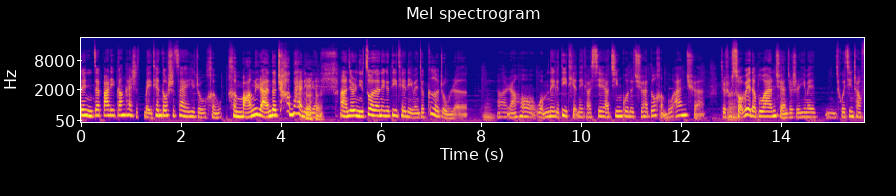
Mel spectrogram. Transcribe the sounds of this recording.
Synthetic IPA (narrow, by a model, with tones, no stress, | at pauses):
swɔ˧˥i˧˥ni˨˩t͡sa˥˩ɪpa˥li˥˩kɑ˥ŋkʰa˥ɪʂɻ̩˨˩˦me˨˩ɪt̪ʰjɛ˥nt̪̬o˥ʊʂɻ̩˥˧t͡sa˥˧ɪi˥˩ʈ͡ʂʊ˨˩˦ŋxə˨˩nxə˨˩nmɑ˧˥ŋɻa˧˥nd̪ə˧ʈ͡ʂʰɑ˥˧ŋt̪a˥˩ɪli˨˩mjɛ˥˩nɐ˥˧t͡ɕjo˥˧ʊʂɻ̩˥˩ni˨˩t͡swɔ˥˧t͡sa˥˧ɪna˥˩ɡə˩t̪i˥˩t̪ʰjɛ˧˥li˨˩mjɛ˥˧nt͡ɕjo˥˩ʊkɤ˥˩ʈ͡ʂʊ˨˩ŋɻə̰˧˥n | ə˧ɻa˧˥nxo˥˩ʊwɔ˨˩mə˦ne˥˩ɡə˩t̪i˥˩t̪ʰjɛ˨˩ne˥˩t̪ʰjɑ˧˥ʊɕjɛ˥˧njɑ˥˩ʊt͡ɕi˥ŋkwɔ˥˩d̪ə˩t͡ɕʰy˥a˥˩ɪt̪o˥ʊxə˨˩npu˥˩a˥nt͡ɕʰɥɛ̰˧˥nt͡ɕjo˥˧ʊʂ̩˥˩ʂɔ˥swɔ˨˩we˥˩ɪd̪ə˩pu˥˩a˥nt͡ɕʰɥɛ˧˥nt͡ɕjo˥˧ʊʂɻ̩˥˧i˥nwe˥˩ɪn̩˥˩xwe˥˩ɪt͡ɕi˥ŋʈ͡ʂʰɑ˧˥ŋ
